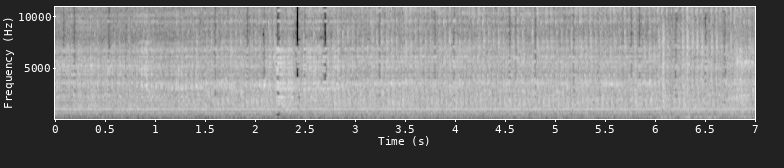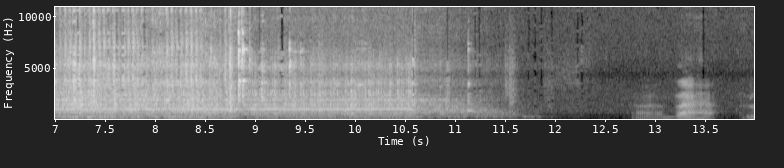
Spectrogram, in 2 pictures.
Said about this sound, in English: now I'm going to try and get a neat finish using the Bodgermatic 5mm, which involves the pillar drill and my hacksaw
